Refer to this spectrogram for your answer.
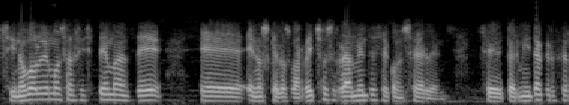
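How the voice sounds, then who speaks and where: A man has a plain, everyday voice at a medium pitch. He talks at a fairly quick pace with ordinary pitch variation. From Toro, Zamora, Spain. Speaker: university researcher. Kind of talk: radio interview.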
